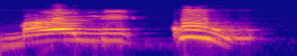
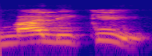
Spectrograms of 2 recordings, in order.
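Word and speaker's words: Maliku (مالك): Everybody pronounces Maliki because they have seen Malik in other parts. Maliki Yawm Middin in the first part. So here also they go Maliki. It's not Maliki here, it's Maliku Yawmiddin.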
